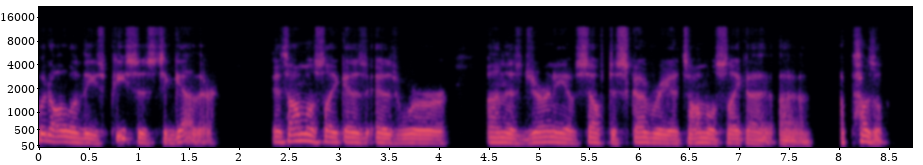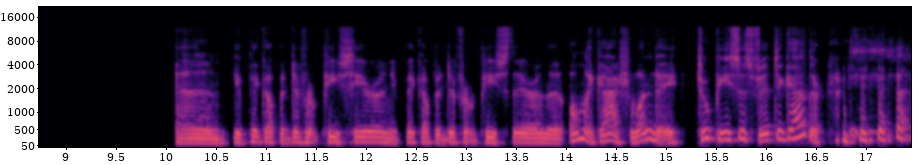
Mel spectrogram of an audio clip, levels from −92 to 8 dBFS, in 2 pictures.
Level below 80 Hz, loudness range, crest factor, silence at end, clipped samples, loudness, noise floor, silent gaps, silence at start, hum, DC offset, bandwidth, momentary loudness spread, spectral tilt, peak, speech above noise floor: -78 dBFS; 4 LU; 14 dB; 0 s; under 0.1%; -33 LUFS; under -90 dBFS; 2.22-2.33 s, 4.37-4.47 s, 8.88-10.09 s; 0 s; none; under 0.1%; 12.5 kHz; 6 LU; -5.5 dB/octave; -18 dBFS; over 58 dB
